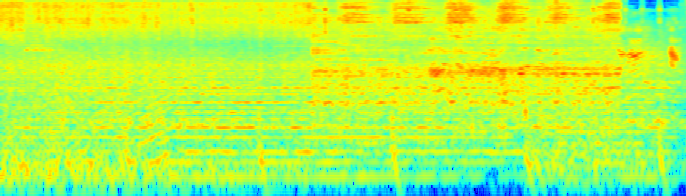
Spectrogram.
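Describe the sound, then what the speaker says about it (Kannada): Heavy rain pouring in Bengaluru, a dense continuous roar of drops on surfaces throughout, with the texture shifting midway as if the view changes. "ಸಿಲಿಕಾನ್ ಸಿಟಿಯಲ್ಲಿ ಮಳೆರಾಯ ಅಬ್ಬರಿಸಿ ಬೊಬ್ಬಿರಿಯುತ್ತಿದ್ದಾನೆ"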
